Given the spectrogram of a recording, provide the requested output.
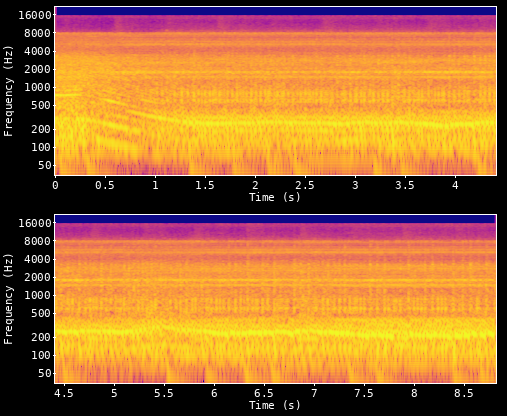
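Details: Small Chinese two-stroke chainsaw after repair of a hard-starting fault: steady, high-pitched buzz holding even speed with one brief rise midway; runs smoothly, fault traced to a split part that was replaced.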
